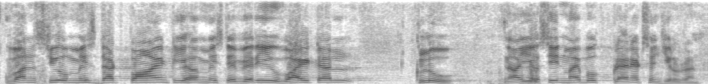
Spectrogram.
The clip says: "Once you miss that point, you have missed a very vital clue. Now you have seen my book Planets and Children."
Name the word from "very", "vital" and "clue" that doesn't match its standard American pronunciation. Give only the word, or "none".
none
